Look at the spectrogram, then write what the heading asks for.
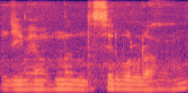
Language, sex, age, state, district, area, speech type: Urdu, male, 30-45, Bihar, Gaya, urban, spontaneous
